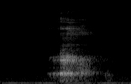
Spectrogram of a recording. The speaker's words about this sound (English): Excuse me. Oh my God, for once it wasn't me who burped!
